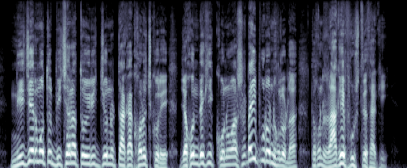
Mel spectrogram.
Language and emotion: Bengali, angry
